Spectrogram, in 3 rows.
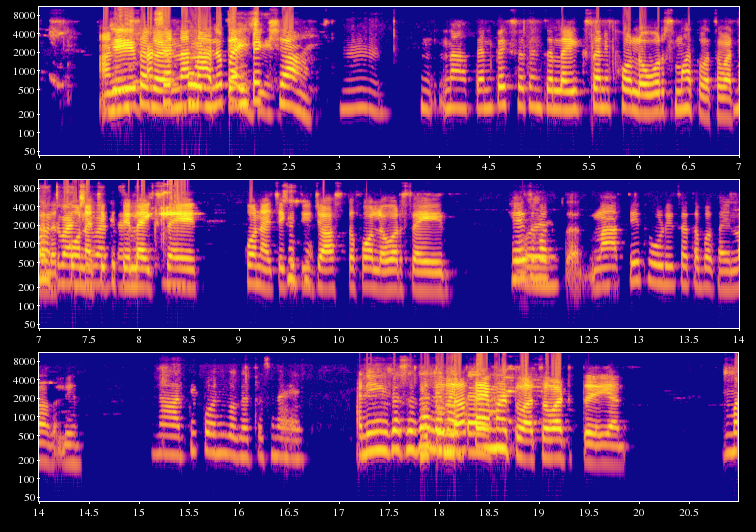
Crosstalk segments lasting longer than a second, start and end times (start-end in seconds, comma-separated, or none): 0.7-2.3, 7.0-8.2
